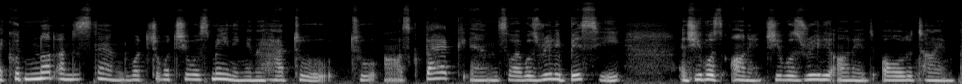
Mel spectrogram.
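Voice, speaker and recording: This woman's voice has a dark, mellow tone and is somewhat breathy. Her pitch varies in an ordinary way. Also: medium pitch for a woman, moderate pace. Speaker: crafting YouTuber, artist. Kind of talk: casual vlog monologue. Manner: halting, with fillers.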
